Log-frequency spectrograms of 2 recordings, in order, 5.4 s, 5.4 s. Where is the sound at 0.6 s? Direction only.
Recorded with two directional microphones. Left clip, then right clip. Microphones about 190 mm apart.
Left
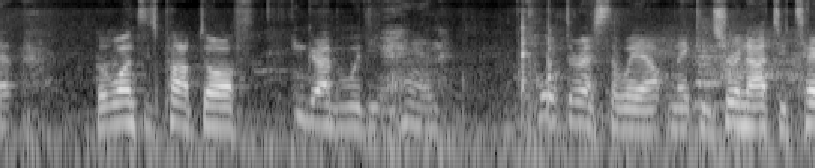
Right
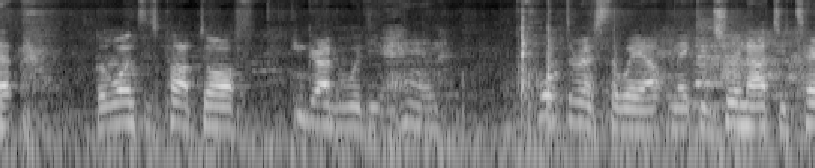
55° left (ahead or behind).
